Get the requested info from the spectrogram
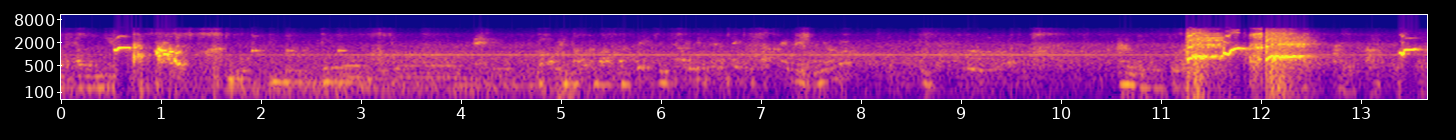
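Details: A Boston Terrier male whines for attention in short, high, wavering bursts while a woman asks what is the matter.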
